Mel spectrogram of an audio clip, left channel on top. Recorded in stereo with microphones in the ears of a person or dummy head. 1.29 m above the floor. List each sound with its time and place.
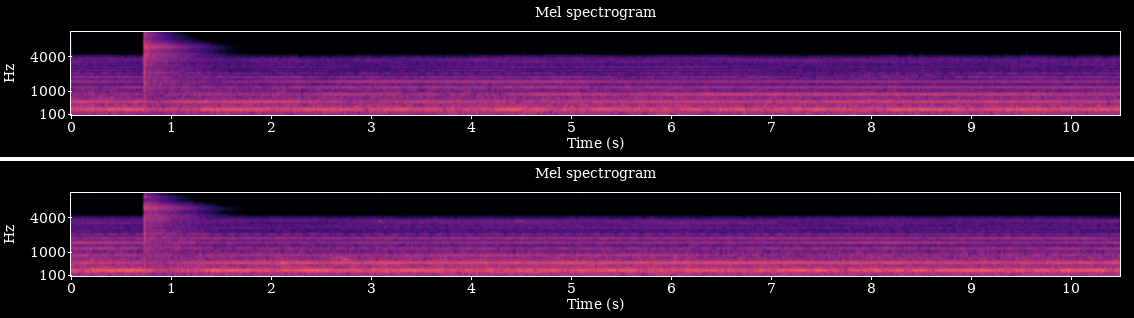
0.7 s breaking glass: 15° left (ahead or behind), 1.2 m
